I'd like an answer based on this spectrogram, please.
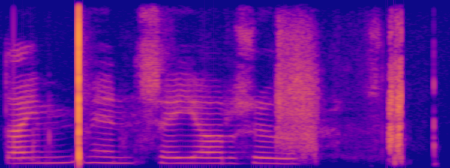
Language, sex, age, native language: Icelandic, male, 10, Icelandic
